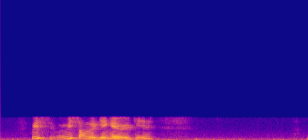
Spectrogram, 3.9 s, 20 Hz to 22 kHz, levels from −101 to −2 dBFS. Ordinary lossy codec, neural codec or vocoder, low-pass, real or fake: none; none; 3.6 kHz; real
